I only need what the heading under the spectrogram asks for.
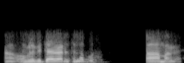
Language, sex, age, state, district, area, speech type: Tamil, male, 45-60, Tamil Nadu, Perambalur, rural, conversation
